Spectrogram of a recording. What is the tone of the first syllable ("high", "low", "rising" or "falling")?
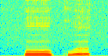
high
